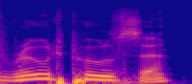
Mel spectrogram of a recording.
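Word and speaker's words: rød pølse: It is pronounced rude pulsa.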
